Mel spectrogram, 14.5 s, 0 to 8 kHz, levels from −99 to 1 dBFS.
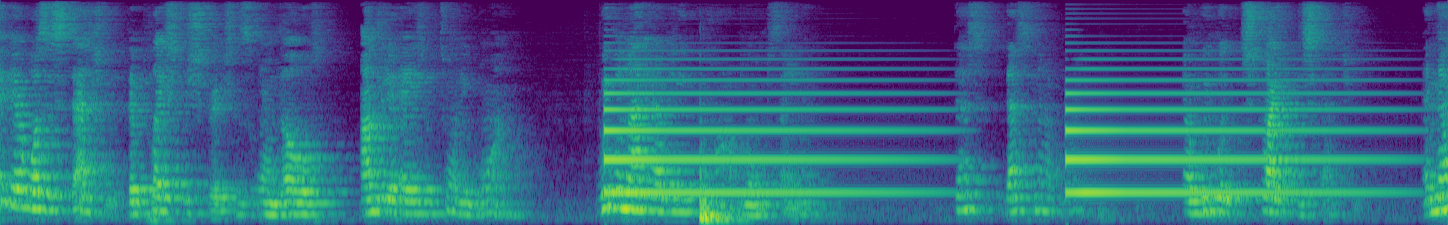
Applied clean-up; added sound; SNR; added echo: none; Keyboard (musical); -3 dB; reverberation time 0.8 s.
